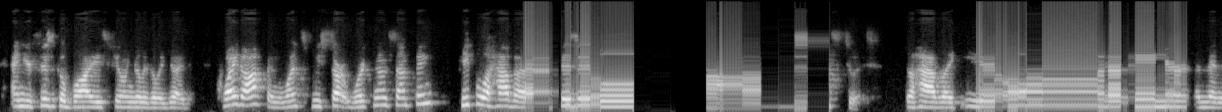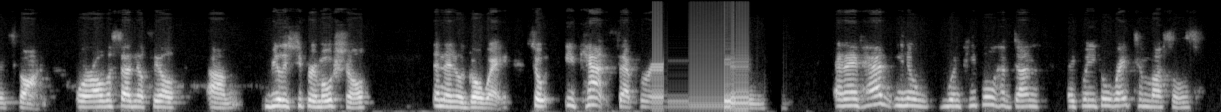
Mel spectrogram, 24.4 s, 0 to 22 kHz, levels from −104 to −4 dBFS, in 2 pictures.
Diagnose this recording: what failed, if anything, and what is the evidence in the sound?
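The driver or buffer stage is the likely culprit: new audio stopped arriving on time, so the software kept replaying a short stretch of the previous audio in place of the missing material. The result is robotic sound from repeated short buffers at 5.25–8.30 s, 9.78–11.87 s and 18.75–19.71 s, where essentially all the sound is replaced by repeats. A rigid, metallic 66.8 Hz buzz runs through each episode, which fits a repeated segment about 15 ms long.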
